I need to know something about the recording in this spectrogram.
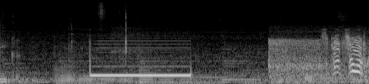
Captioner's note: ringing sound - beep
